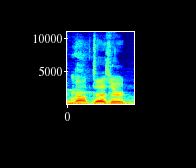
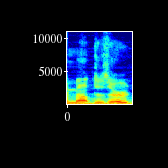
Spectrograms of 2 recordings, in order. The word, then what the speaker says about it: Mount Desert: there's only one s some people say Mount desert but locals say Mount dessert and we think it's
